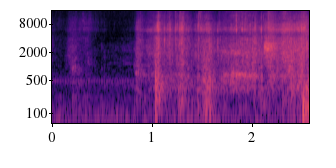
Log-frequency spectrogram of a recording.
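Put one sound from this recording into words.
Plastic wrapping rustles and crinkles inside a cardboard box.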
